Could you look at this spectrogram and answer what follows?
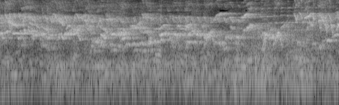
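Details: A white-rumped shama, said to make many opponents go quiet, sings a busy run of high chattering phrases mixed with short clear whistles and downward-slurred notes.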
